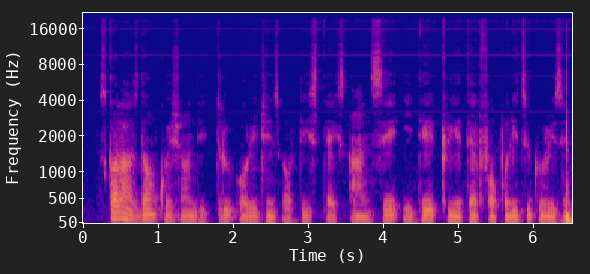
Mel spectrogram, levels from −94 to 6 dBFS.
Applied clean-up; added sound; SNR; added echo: none; none; none; none.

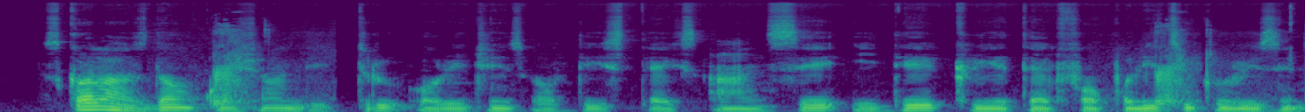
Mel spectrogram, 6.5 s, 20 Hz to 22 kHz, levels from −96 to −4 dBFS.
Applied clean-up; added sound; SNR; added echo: neural mask model Resemble Enhance denoiser.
